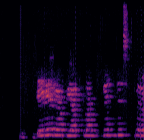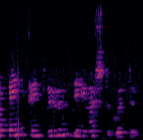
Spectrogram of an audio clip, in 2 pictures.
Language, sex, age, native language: Icelandic, female, 11, Icelandic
